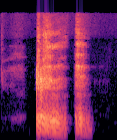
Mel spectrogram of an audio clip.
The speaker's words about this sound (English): Yes, get the delicious sound of me coughing directly into the microphone where it sounds beautiful.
